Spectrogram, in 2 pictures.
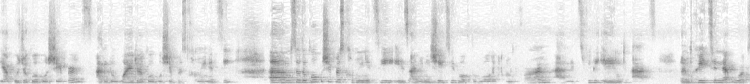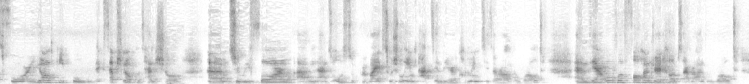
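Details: Adult woman speaking; normal speech.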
